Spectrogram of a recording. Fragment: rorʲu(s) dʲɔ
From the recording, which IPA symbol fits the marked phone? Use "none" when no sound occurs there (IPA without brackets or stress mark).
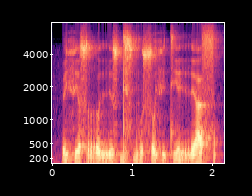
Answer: s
